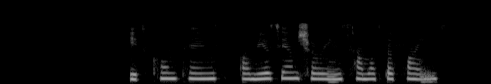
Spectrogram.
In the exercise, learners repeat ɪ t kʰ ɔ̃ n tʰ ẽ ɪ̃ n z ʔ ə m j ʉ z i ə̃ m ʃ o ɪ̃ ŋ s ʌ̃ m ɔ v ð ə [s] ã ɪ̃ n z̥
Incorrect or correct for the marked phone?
incorrect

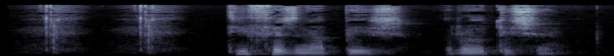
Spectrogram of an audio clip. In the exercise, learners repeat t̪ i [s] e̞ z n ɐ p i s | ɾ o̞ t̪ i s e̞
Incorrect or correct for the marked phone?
incorrect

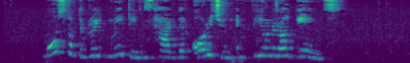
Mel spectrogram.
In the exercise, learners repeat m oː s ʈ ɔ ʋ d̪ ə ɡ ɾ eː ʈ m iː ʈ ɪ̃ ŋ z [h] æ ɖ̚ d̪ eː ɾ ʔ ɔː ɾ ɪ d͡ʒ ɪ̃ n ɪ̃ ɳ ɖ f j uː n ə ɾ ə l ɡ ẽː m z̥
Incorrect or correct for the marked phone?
correct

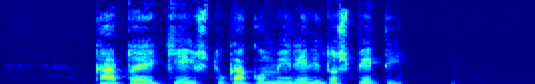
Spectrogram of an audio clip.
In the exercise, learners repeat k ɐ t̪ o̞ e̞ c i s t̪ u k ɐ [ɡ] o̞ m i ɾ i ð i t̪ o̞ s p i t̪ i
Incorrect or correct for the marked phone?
incorrect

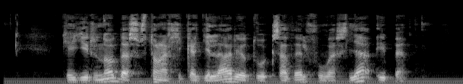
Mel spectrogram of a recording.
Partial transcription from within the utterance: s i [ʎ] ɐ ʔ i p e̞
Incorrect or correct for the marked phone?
correct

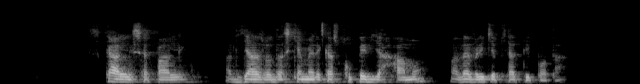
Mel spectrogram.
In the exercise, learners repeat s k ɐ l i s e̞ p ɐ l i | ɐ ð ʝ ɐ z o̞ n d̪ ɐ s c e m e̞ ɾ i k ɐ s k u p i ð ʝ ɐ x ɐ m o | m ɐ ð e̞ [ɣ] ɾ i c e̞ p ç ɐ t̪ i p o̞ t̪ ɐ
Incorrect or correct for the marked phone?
incorrect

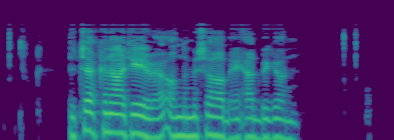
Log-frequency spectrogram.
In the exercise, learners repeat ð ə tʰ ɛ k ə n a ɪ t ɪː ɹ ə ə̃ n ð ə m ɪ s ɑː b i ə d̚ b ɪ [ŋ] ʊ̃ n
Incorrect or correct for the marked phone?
incorrect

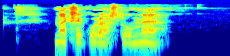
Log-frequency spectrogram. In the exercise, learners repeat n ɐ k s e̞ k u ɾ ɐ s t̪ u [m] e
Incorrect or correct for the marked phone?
correct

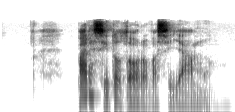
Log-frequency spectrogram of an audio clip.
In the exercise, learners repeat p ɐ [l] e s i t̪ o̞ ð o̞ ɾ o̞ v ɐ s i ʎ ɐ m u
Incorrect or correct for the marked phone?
incorrect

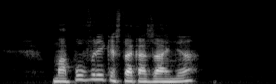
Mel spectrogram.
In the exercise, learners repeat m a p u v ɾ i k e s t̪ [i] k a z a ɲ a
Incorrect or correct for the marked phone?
incorrect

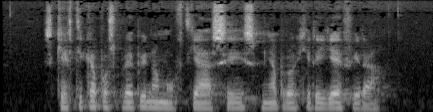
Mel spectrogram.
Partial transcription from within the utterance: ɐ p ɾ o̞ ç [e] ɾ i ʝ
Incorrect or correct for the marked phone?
incorrect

